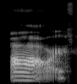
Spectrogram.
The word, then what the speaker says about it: are: the R sound, R, even though there's an E at the end, okay? So A-R-E says R.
